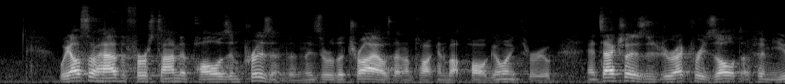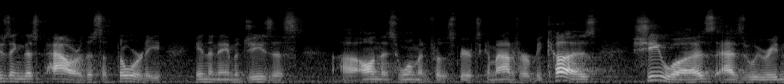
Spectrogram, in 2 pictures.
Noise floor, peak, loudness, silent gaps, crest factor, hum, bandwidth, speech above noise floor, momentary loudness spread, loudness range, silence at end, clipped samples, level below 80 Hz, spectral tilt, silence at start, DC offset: -49 dBFS; -2 dBFS; -23 LUFS; none; 22 dB; none; 16 kHz; 25 dB; 17 LU; 9 LU; 0 s; under 0.1%; -70 dBFS; -5 dB/octave; 0.6 s; under 0.1%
